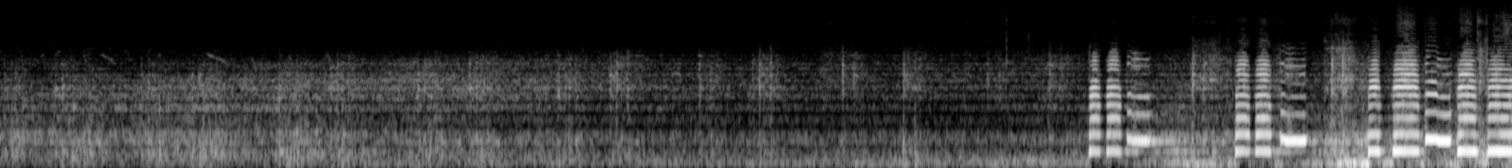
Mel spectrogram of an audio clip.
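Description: A diesel train engine hums in the distance and grows louder as it approaches.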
